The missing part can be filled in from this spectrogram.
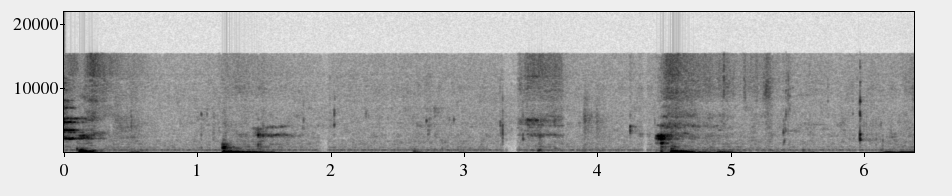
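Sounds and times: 
glasses clinking in a toast: 0.0s - 0.3s
faint steady hum: 0.0s - 6.3s.

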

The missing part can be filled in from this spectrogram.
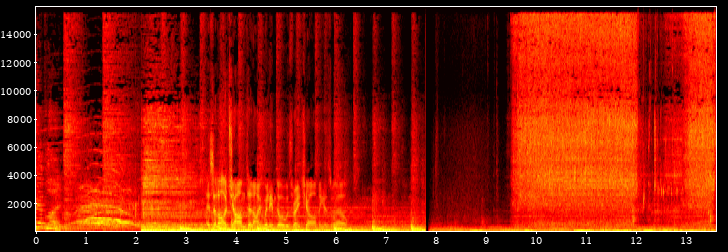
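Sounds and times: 
speech: 0.1s - 1.2s, 3.5s - 6.4s
low rumble: 2.1s - 9.5s
hand-wash tap on a toilet cistern running: 9.5s - 13.5s.

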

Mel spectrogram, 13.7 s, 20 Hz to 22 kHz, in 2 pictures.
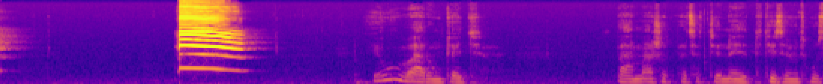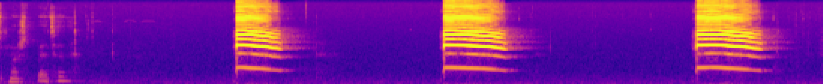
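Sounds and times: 
roe deer doe in the rut calling a buck: 1.5s - 2.2s, 10.5s - 11.3s, 12.7s - 13.4s
speech: 3.1s - 4.1s, 5.1s - 7.7s.

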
